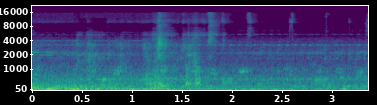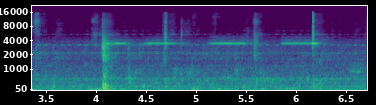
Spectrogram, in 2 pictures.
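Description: Inside a Hong Kong tram standing at a stop: a low rumble with scattered clicks and knocks, a sharp clack about four seconds in, then four short high-pitched beeps over the next two seconds.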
